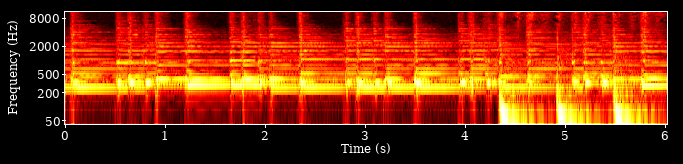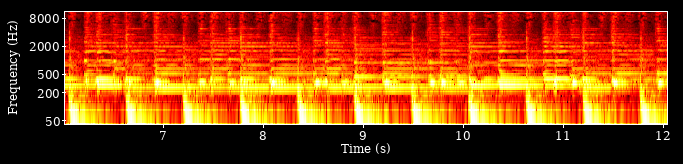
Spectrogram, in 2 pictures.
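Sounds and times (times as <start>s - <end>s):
plucked string music: 0.0s - 12.0s.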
